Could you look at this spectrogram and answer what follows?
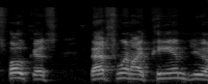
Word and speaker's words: FOKOOS: i asked her and she said no it's pronounced focus so okay the reason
